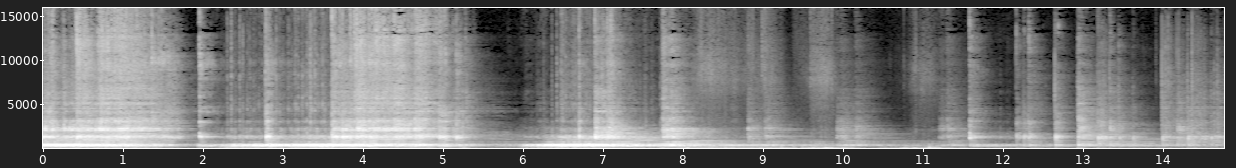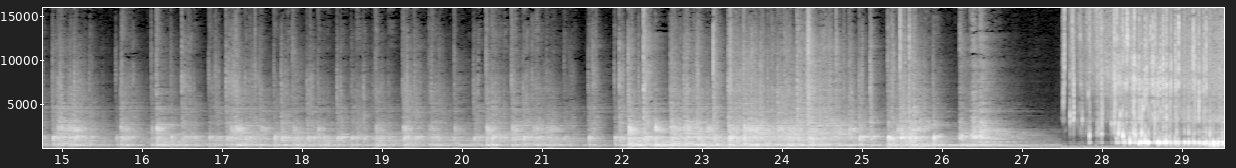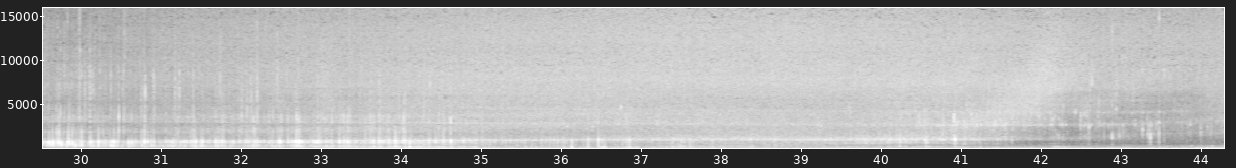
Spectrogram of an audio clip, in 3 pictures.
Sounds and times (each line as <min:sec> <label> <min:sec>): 0:27.5 pouring ginger ale 0:44.2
